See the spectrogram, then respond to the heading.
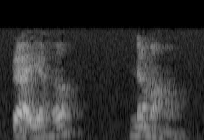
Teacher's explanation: इसका प्रयोग शब्दों के अंत में 2 बिंदुओं के रूप में होता है। इसे बोलते समय ह की ध्वनि सुनाई देती है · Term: विसर्ग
